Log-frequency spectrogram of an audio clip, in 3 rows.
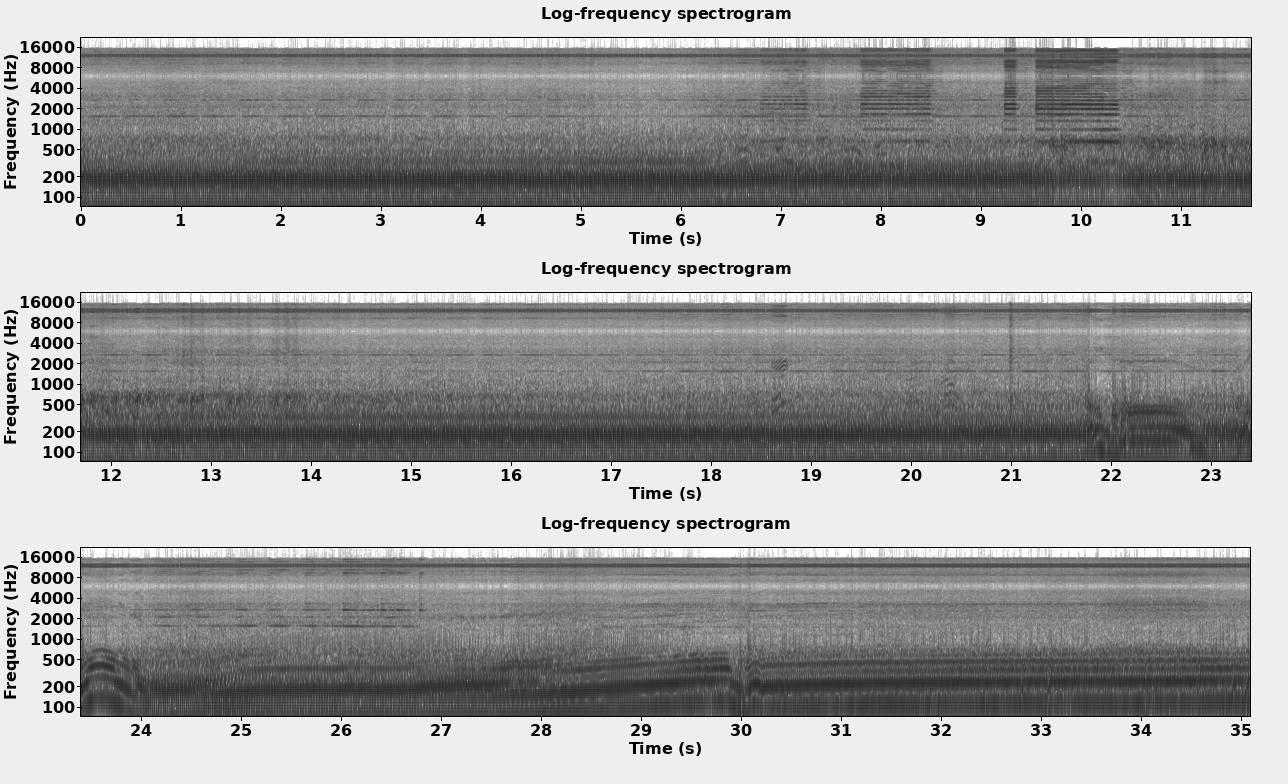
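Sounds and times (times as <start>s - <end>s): motorcycle engine idling: 0.0s - 27.6s
trolley horn blasts: 5.8s - 27.3s.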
